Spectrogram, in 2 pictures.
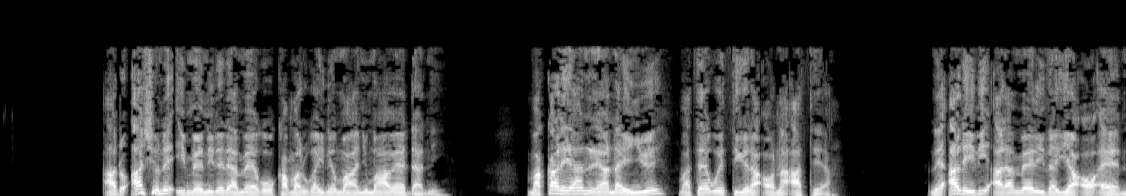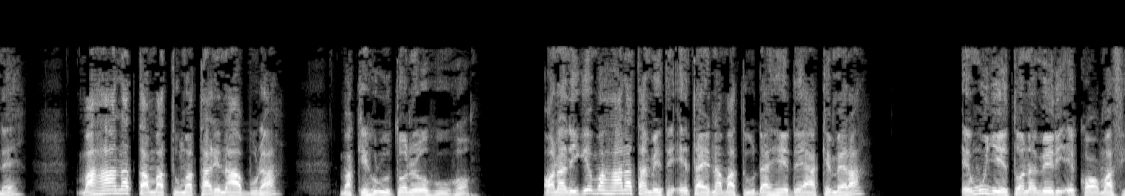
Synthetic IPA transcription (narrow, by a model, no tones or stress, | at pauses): a̰ndoʔaɕjɔneʔimɛniɾeɾeamɛːɣokamaɾuɣainemaɲumawɛːdani | makaɾeaneɾeanaiɲwematɛːɣwetiɣeɾa̰ʔɔna̰ʔatea̰ | neʔaɾeiðiʔaɾeamɛːɾiðaɣiaʔɔʔɛnɛ | maɦanatamatumataɾenabuɾa | makeɦuɾutɔneɾoɦuːɦɔ | ɔnaniːŋɡemaɦaːnatameteʔetaenamatuːdaɦeːdejakemɛɾa | emuɲetwɔnameɾiekɔmafi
